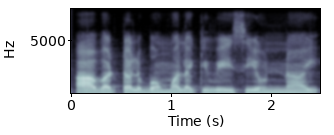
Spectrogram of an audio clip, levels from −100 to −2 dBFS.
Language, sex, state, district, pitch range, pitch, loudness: Telugu, male, Telangana, Hyderabad, 160-170 Hz, 165 Hz, -19 LUFS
